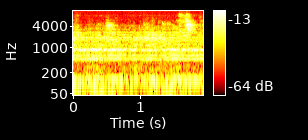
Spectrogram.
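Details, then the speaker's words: Power amplifier with preamp connected, driving a speaker, no grounding system fitted: steady low hum with a few evenly spaced tones above it; suspected ground loop hum, cause not confirmed. "So, maririnig ninyo, ayan, may background noise. Yung humming sound na yan, para siyang grounded."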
